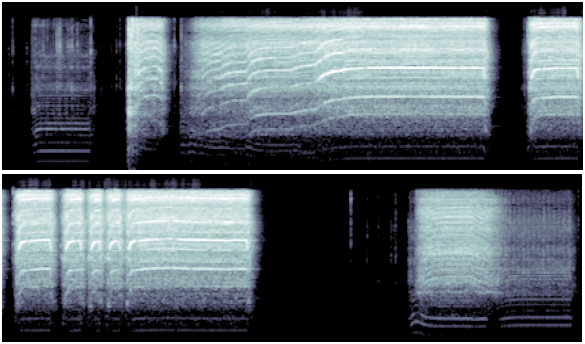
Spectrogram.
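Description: The motor whine climbs cleanly to a steady pitch in each short burst with no flutter or rattle; the impact driver runs smoothly.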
